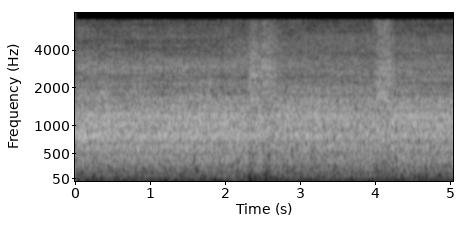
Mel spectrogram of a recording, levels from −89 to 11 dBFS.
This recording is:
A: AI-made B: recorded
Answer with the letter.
B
